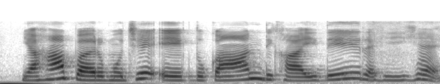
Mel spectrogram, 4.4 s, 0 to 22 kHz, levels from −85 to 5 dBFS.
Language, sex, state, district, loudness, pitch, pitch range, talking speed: Hindi, female, Madhya Pradesh, Katni, -17 LUFS, 195 Hz, 185-235 Hz, 120 wpm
